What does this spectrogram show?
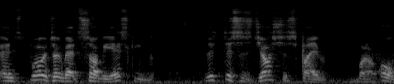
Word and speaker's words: Sobieski: I actually thought we'd end up with a honey, but if you reckon honey's next, Is that the way we pronounce it? Sobieski, yes, it is.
